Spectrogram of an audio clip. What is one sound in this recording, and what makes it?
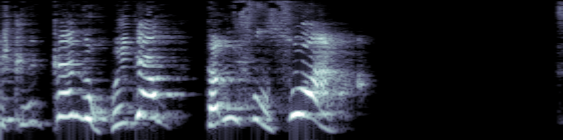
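A middle-aged woman speaks loudly and emphatically.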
